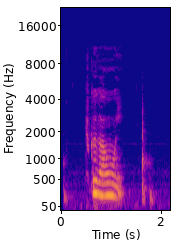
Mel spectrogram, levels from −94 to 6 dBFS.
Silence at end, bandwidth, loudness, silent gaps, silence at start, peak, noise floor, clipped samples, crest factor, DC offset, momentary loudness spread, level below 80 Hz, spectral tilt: 0.35 s; 5.2 kHz; -22 LUFS; none; 0.5 s; -8 dBFS; -52 dBFS; under 0.1%; 18 dB; under 0.1%; 22 LU; -64 dBFS; -9.5 dB/octave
